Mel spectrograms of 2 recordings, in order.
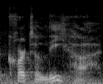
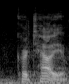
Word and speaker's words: Cartalija: Let me start with Cartalija. Did I get that right? How are you? Did I mispronounce it? That's all right. Everybody does. What is the right, Yeah. I'm sorry, what is? Cartalia.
